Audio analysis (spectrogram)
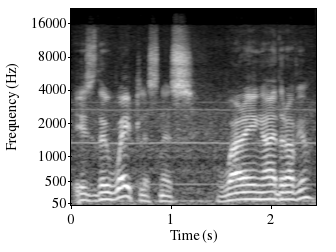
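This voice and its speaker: An actor playing a calm, decisive spaceship commander in 1950s radio science fiction, giving clipped, authoritative orders. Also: male voice, mid-range voice, moderate pace, natural voice. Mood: composed, reassuring. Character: calm, decisive male spaceship commander, informal with his crew. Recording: noisy vintage 1950s radio recording.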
